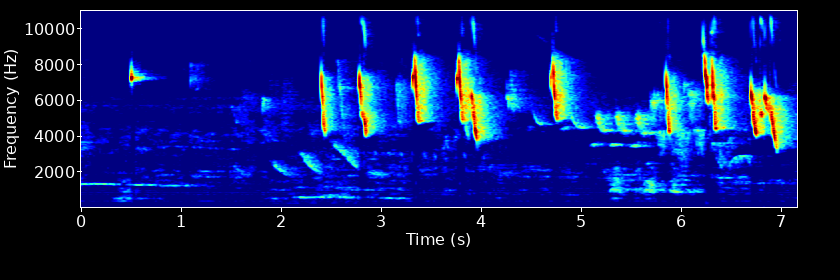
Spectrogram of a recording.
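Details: Peruvian canary singing in the diferenciado style: a quiet start of thin whistles and slides, then loud, very high, bright notes that sweep down, repeated roughly every half second.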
